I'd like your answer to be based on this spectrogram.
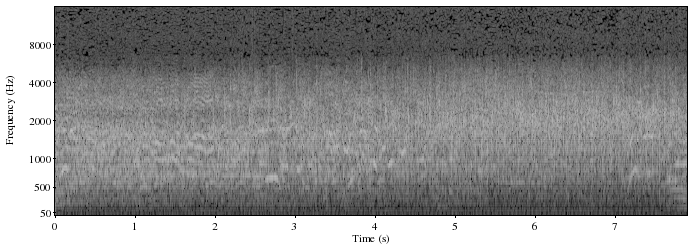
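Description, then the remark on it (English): A large audience applauds steadily throughout, a dense wash of clapping mixed with laughter and scattered whoops and hollers, sustained and loud for the whole stretch. “Like, it's laughter and, like, hooting and hollering and, like, applause.”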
